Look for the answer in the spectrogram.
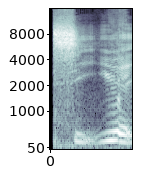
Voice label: "xi3yue4", Chinese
